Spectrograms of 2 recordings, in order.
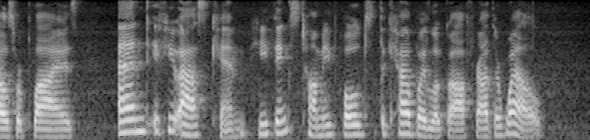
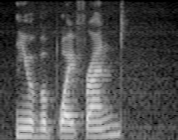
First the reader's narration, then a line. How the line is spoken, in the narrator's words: growls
